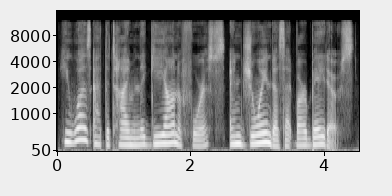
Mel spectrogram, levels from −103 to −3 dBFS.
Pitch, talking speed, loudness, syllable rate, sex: 205 Hz, 185 wpm, -17 LUFS, 4.4 syllables/s, female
